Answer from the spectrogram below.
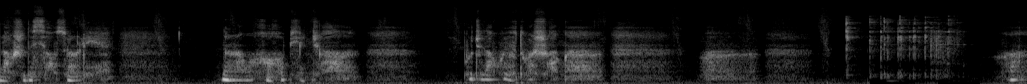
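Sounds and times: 
speech: 0.0s - 1.2s, 2.2s - 3.9s, 4.6s - 6.4s, 10.1s - 10.2s
soft breathing: 0.8s - 8.4s.

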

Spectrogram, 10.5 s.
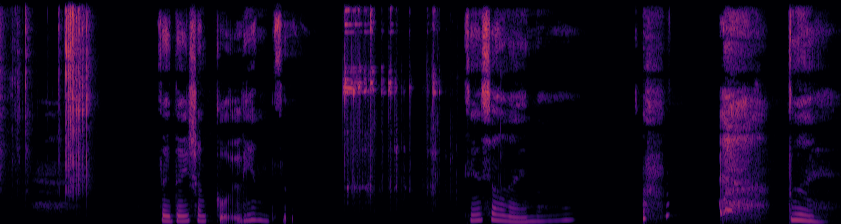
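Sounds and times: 
speech: 2.0s - 3.8s, 5.8s - 7.3s, 8.0s - 8.4s, 9.9s - 10.4s
handcuffs ratcheting shut: 4.2s - 5.9s.

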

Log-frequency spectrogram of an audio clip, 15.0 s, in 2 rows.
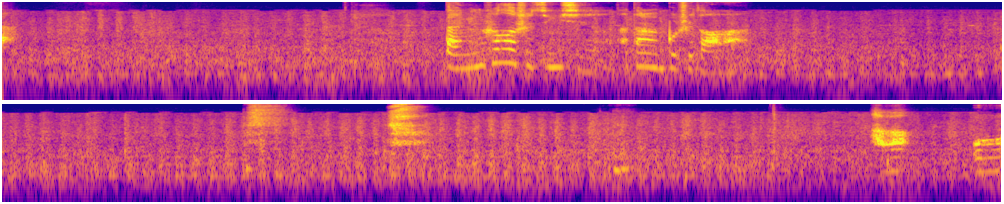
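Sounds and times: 
train running on rails nearing a station: 0.0s - 14.9s
speech: 3.3s - 5.7s.

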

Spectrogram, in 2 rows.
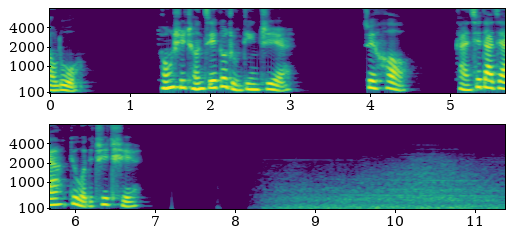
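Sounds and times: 
speech: 0.0s - 0.5s, 1.4s - 3.1s, 4.0s - 6.9s
airliner engines roaring on arrival: 8.3s - 11.3s.

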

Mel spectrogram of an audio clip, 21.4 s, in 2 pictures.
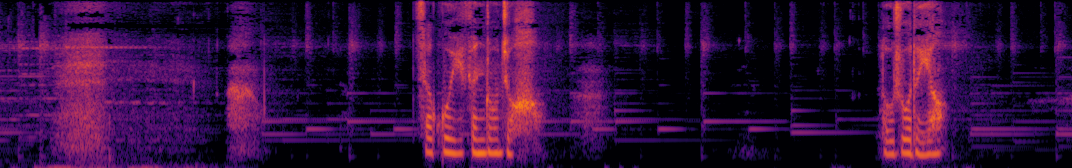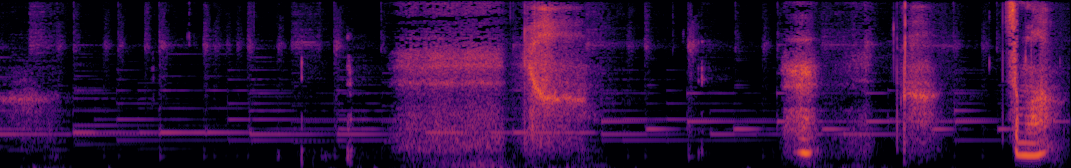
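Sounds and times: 
breathy exhalations blown onto the listener's eyelids: 0.5s - 2.7s, 10.5s - 11.4s, 14.2s - 16.8s, 18.6s - 20.2s
speech: 4.2s - 5.4s, 8.9s - 9.6s.

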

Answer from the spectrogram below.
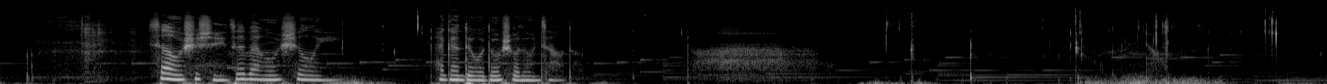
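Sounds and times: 
speech: 1.6s - 3.5s, 4.4s - 5.8s
chewing during a meal of home-cooked dishes: 8.3s - 13.2s.

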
